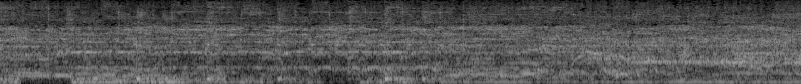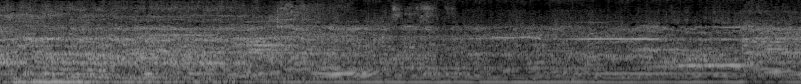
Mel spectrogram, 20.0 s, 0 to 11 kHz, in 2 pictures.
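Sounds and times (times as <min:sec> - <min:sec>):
crowd cheering: 0:00.0 - 0:20.0
live rock band: 0:00.0 - 0:20.0.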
